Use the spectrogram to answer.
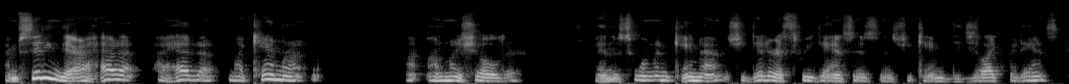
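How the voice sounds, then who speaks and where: An older man, a photographer, telling stories from his career in an unhurried interview, with many fillers and restarts. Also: high-pitched, creaky, mellow. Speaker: documentary photographer. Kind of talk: reflective storytelling interview.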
